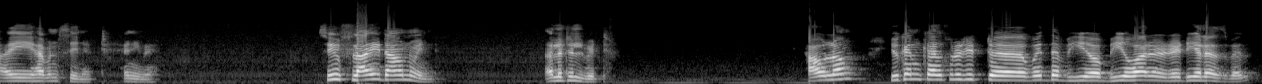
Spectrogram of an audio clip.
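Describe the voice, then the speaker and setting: A man giving an unscripted flight simulator tutorial, thinking aloud haltingly and often muttering to himself. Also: high voice, fairly bright tone, muffled recording. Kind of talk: unscripted tutorial commentary while flying a simulator.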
